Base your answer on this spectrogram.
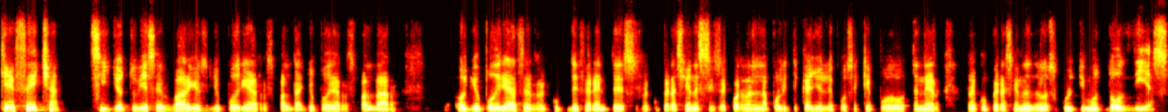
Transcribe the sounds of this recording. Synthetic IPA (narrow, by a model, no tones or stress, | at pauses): ke̞fe̞t͡ʃa | siʝo̞t̪uβje̞se̞βaɾjo̞sʝo̞po̞ðɾiarespald̪aɾʝo̞po̞ðɾiare̞spald̪aɾ | o̞ʝo̞po̞ðɾiaːse̞ɾred̪ife̞ɾe̞nt̪e̞sre̞kupe̞ɾasjo̞ne̞sːire̞kwe̞ɾðannlapo̞lit̪ikaʝo̞le̞puse̞kepweðo̞t̪ene̞ɾre̞kupe̞ɾasjo̞nezðelo̞sult̪imo̞zd̪o̞zðḭa̰s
